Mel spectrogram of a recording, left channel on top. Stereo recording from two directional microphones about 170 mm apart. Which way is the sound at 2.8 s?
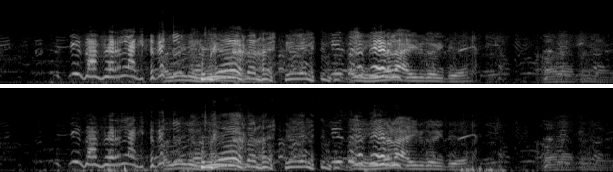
65° right (ahead or behind).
